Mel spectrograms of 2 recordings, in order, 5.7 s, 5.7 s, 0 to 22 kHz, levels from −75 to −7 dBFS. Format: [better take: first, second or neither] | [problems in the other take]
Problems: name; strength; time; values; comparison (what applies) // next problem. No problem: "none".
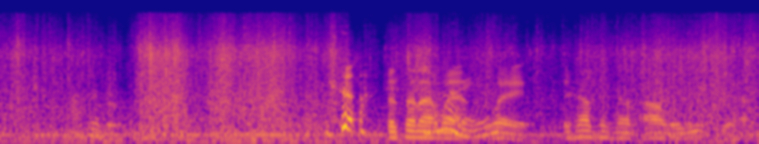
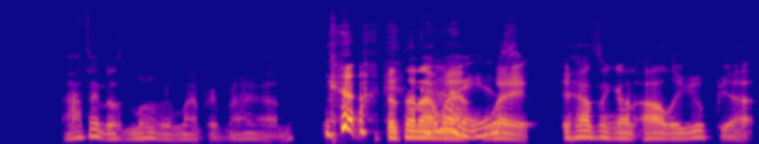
second | wind noise on the microphone; heavy; 2 dB below the speech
